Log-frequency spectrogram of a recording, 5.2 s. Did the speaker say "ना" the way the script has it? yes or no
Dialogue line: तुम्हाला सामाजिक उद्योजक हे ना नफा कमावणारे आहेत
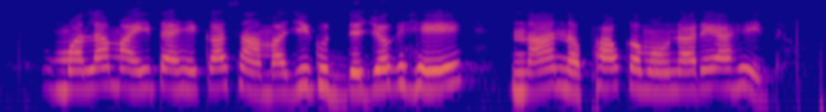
yes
